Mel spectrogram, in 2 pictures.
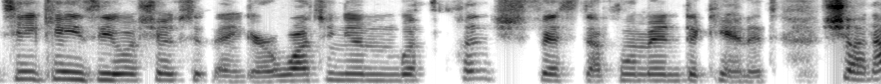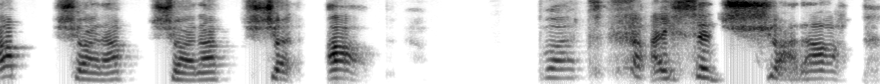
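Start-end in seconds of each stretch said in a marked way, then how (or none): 4.1-6.3 louder, furious repeated yelling; repeated angry yell. Acted. Character repeats furious command. 7.1-8.7 slow, stretched furious threat; slow menacing anger. Acted. Furious repeat of command.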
